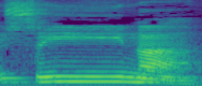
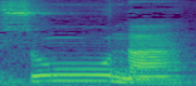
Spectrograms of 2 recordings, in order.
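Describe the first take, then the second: First: The first vowel is a clear 'ee' sound. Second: The first vowel is a clear 'oo' sound. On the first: "fa fi'il dibaca kasroh" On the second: "fa fi'il boleh didomah"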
